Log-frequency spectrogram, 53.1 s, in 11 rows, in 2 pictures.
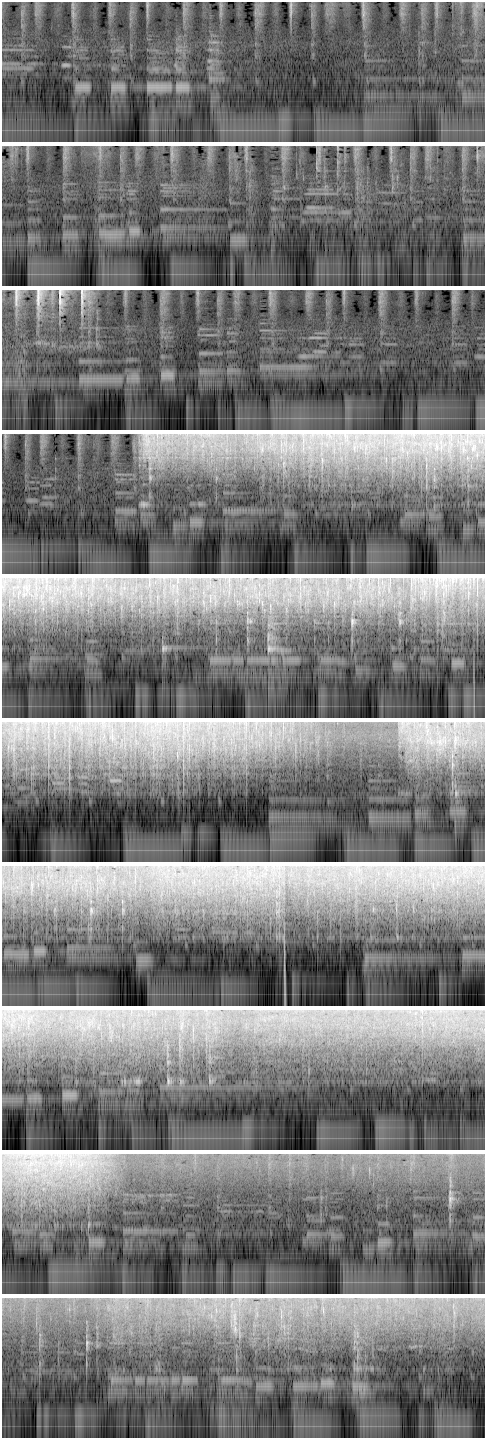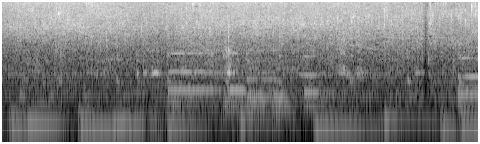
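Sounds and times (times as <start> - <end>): onion sizzling in oil: 15.7 - 53.0
chopsticks stirring pan: 15.8 - 27.5, 28.1 - 39.8, 41.4 - 52.9.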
